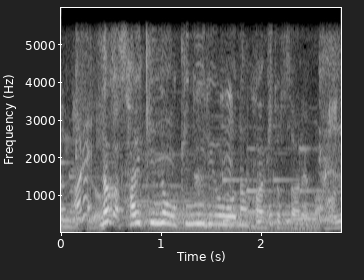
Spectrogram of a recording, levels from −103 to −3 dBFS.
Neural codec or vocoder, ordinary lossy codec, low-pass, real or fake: none; none; 5.4 kHz; real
